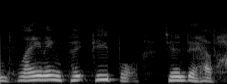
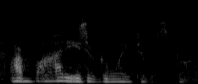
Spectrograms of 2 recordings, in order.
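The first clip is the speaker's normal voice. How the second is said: much softer, whispered warning; dramatic whisper; 5 semitones lower, 14 dB quieter than usual. Real, not acted. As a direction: let it land in a whisper. Speaker drops to dramatic whisper.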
